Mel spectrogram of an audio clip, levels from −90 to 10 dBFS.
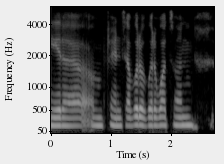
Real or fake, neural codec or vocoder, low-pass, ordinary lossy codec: fake; codec, 16 kHz, 2 kbps, X-Codec, HuBERT features, trained on LibriSpeech; 5.4 kHz; none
